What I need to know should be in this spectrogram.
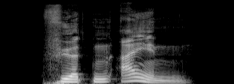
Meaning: inflection of einführen: 1. first/third-person plural preterite 2. first/third-person plural subjunctive II
- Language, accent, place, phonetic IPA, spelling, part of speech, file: German, Germany, Berlin, [ˌfyːɐ̯tn̩ ˈaɪ̯n], führten ein, verb, De-führten ein.ogg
